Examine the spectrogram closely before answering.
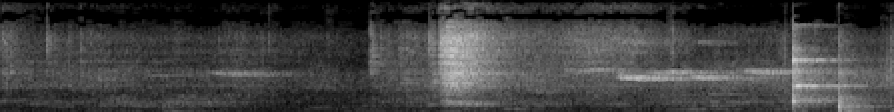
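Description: Sugar pours with a soft hiss into a metal pan.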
